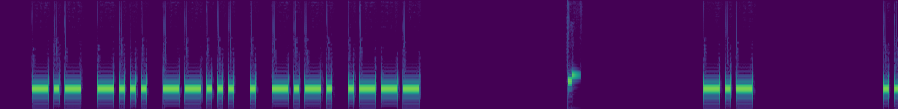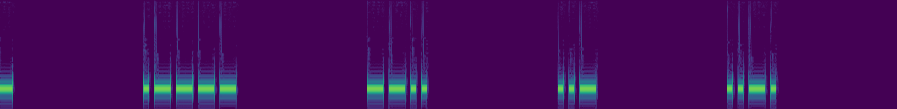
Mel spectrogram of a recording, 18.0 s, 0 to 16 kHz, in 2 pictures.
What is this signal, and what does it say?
Morse code, heard as a keyed tone, about 23 wpm, spaced as for 10 wpm, 700 Hz. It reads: KB7ECJ KA1ZUF
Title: USA Call Signs - 6 Characters - 8x Character Spacing - 22wpm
